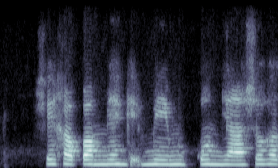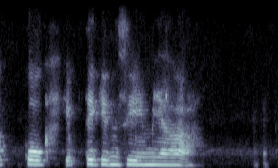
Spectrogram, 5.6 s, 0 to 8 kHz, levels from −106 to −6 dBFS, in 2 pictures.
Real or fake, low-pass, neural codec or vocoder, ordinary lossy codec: real; 7.2 kHz; none; Opus, 16 kbps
